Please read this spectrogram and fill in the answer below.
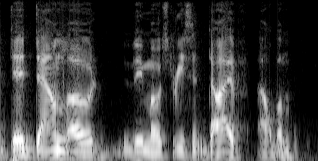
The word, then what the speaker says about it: DIIV: some Beach Fossils and Dive. It's spelled D-I-I-V.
